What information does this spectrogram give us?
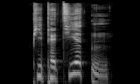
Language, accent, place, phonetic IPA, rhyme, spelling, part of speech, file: German, Germany, Berlin, [pipɛˈtiːɐ̯tn̩], -iːɐ̯tn̩, pipettierten, adjective / verb, De-pipettierten.ogg
- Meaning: inflection of pipettieren: 1. first/third-person plural preterite 2. first/third-person plural subjunctive II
